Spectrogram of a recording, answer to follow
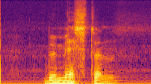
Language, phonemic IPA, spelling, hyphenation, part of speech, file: Dutch, /bəˈmɛs.tə(n)/, bemesten, be‧mes‧ten, verb, Nl-bemesten.ogg
- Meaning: to fertilise, to manure, to bedung (to apply fertiliser or manure to) (of soil, plants and crops)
